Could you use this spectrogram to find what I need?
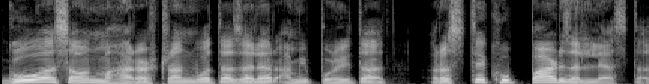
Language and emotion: Goan Konkani, neutral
